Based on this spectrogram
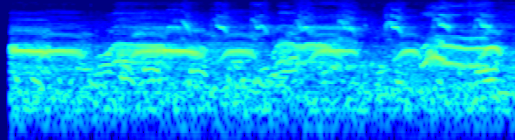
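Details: Pair of Black-headed gulls in courtship, wings held out and bowing to each other, giving harsh, drawn-out moaning calls that rise and fall, repeated almost continuously and overlapping.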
